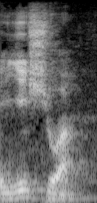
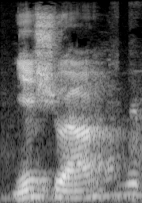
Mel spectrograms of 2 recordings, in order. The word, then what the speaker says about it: Yeshua: comme ça mais la prononciation en aramé c'est Yeshua d la prononciation en aramé et en grec et en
